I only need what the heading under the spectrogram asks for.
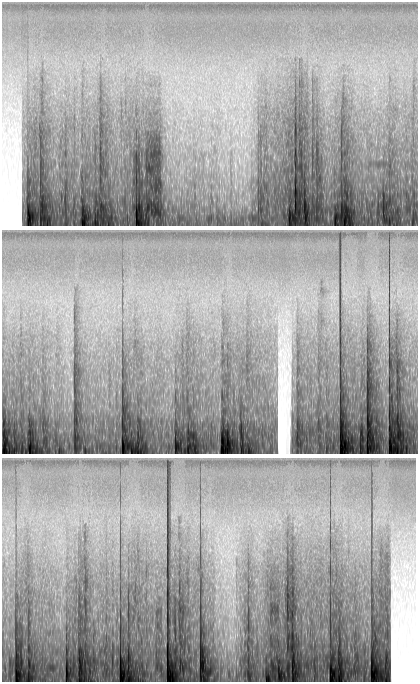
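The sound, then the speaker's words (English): Footsteps picked up on a recording from a microphone that had been put in place: a steady series of dull, low thuds at walking pace, quieter at first, briefly stopping partway through, then resuming a little louder. No one speaks. “So I have the recording of those footsteps.”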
